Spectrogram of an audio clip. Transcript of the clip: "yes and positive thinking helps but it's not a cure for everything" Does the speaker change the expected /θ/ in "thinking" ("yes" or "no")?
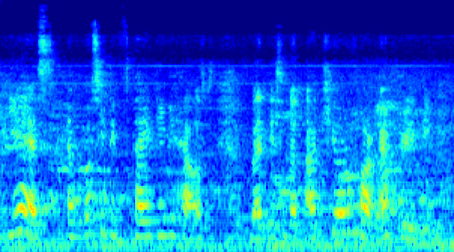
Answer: yes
